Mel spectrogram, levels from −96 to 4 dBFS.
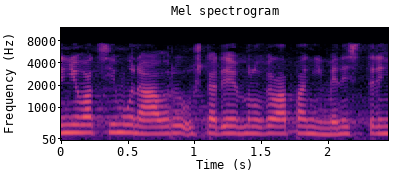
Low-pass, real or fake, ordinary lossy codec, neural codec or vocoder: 7.2 kHz; real; AAC, 48 kbps; none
